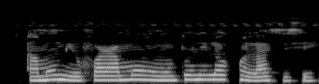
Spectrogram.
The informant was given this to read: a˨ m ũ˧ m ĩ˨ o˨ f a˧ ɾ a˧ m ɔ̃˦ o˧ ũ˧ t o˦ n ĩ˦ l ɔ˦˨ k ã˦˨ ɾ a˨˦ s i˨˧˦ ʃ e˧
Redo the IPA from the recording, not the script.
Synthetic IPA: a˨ m ɔ̃˧ m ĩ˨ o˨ f a˧ ɾ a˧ m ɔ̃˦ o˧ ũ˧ t o˦ n ĩ˦ l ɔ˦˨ k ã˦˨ l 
